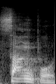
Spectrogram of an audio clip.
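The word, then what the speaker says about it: Tsangpo: इसकी जो शुरुआत होती है इंग्लिश में, वो ST से होती है, तो T साइलेंट होता है, और सांगपो, तो इसका तिब्बत में नाम है सांगपो।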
